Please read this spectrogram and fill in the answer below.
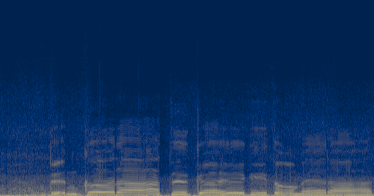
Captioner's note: humming a song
